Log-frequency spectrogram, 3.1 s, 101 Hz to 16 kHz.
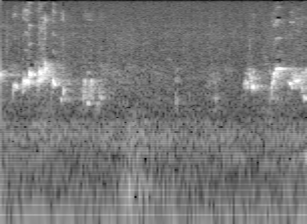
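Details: Red-whiskered bulbul in a decoy-bird trapping setup, 23 October 2019; a burst of sweet warbled notes opens, quiet follows, then another bright phrase returns near the end.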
